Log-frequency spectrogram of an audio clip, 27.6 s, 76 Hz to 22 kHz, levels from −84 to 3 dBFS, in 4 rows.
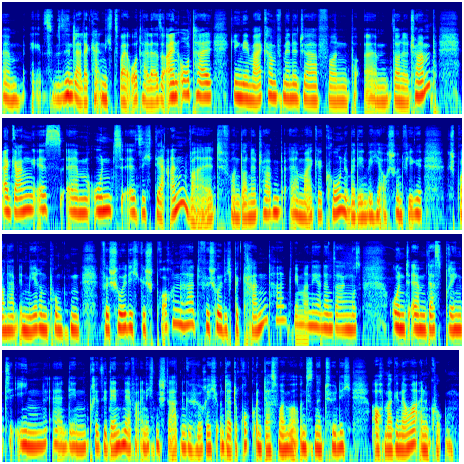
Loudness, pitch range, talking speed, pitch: -19 LUFS, 160-190 Hz, 160 wpm, 175 Hz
